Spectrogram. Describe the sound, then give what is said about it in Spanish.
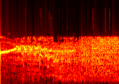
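About a hundred riders in black robes gallop toward them on horseback: a loud, high, wavering whinny opens over a thick, continuous rumble of hooves that keeps going steadily to the end, with no talking. “Cuando Calimán se da cuenta, un centenar de jinetes envueltos en túnicas negras los rodean y se lanzan a todo galope hacia ellos.”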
